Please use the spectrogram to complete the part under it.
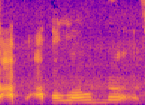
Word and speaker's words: Apollon: I can't pronounce it. It starts A-P-O-L-L-O-N. – Yeah. – Something like Apollon. – That. – A-P-O-L-L-O-N. Right? – Yeah. – There we go. So Apollon. That's it.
